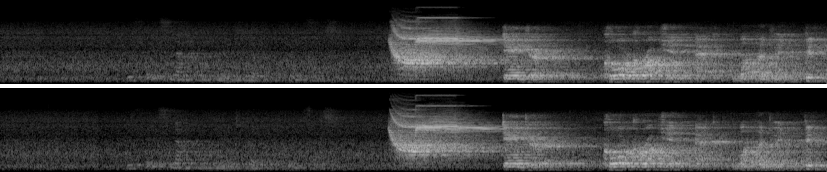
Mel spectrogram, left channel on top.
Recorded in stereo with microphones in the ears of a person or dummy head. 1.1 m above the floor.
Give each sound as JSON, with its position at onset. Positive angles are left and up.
{"t": 1.3, "sound": "a man speaking", "side_deg": -30, "distance_m": 1.6}
{"t": 3.9, "sound": "an alarm", "side_deg": -25, "distance_m": 3.5}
